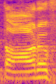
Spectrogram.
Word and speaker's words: تعارف: جیسے کہتے ہیں میرا آپ سے تعارف ہوا تھا. اب تعارف لفظ غلط ہے، رے کے اوپر پیش آئے گی.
